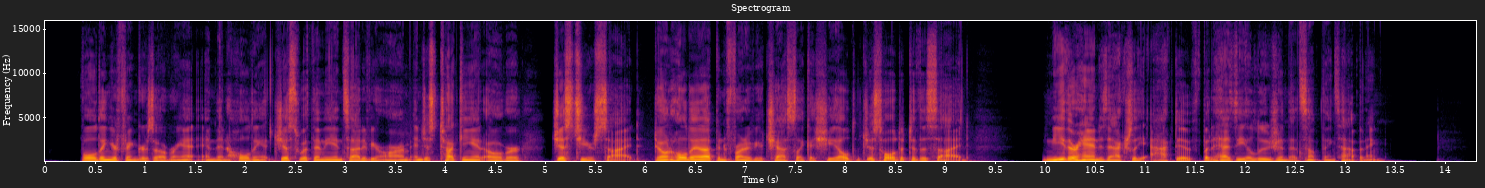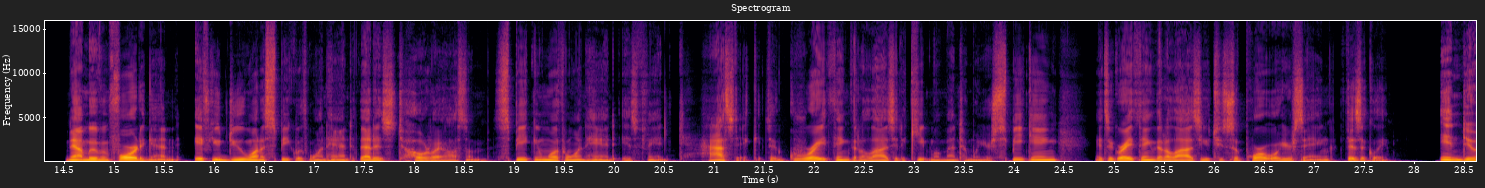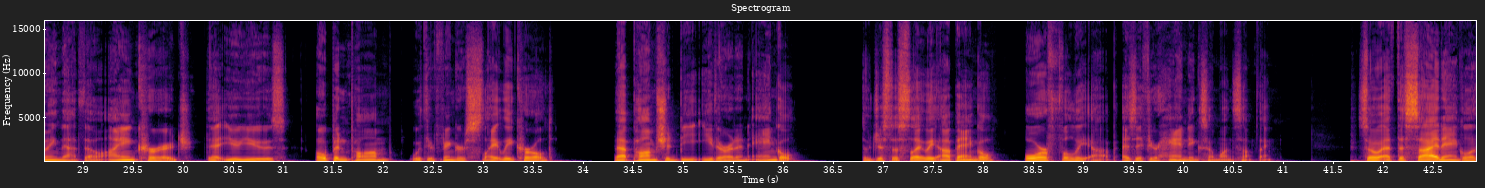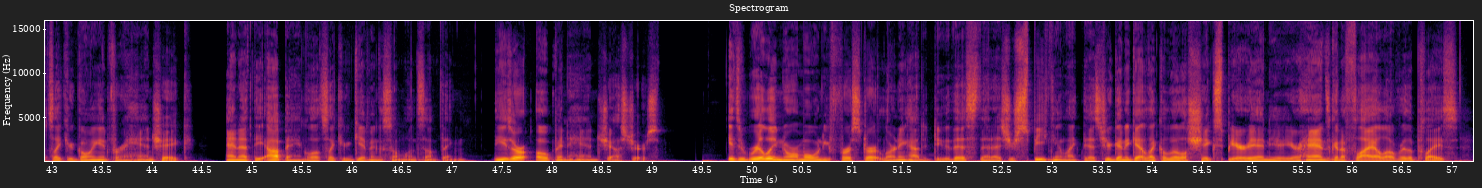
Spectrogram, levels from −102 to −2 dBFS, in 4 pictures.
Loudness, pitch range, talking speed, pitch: -31 LUFS, 80-95 Hz, 215 wpm, 85 Hz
